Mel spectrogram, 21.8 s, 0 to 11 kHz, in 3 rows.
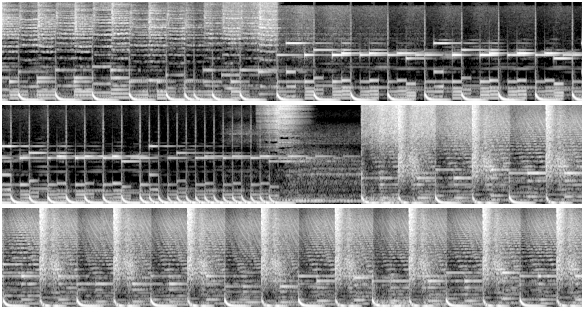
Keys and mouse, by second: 3.8 right click, 4.2 Tab, 5.4 z, 6.6 o, 8.2 click, 8.6-10.0 middle drag, 10.0-13.1 drag, 13.1 Tab, 15.3 KP_1, 16.0 z, 17.9 z, 18.2 click, 20.4 ctrl+z.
